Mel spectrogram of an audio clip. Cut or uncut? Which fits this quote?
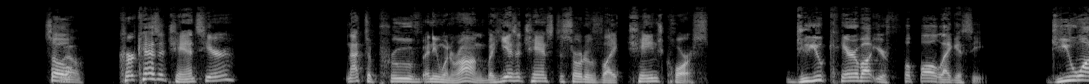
uncut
